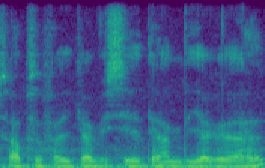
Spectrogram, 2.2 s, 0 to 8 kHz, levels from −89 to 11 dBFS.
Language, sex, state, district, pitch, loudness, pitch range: Hindi, male, Chhattisgarh, Jashpur, 115 Hz, -17 LUFS, 115-125 Hz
